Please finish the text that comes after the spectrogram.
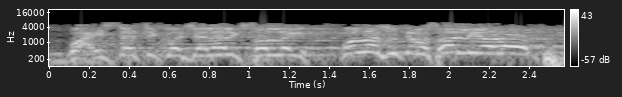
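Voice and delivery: fast, rising protest; panicked pleading. Acted. Servant swearing to God he prayed, panicked. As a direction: plead your innocence in a rush.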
